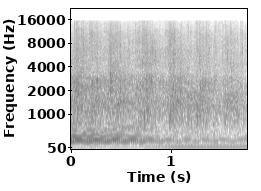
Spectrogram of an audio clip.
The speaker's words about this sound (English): Come on, clap your hands.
